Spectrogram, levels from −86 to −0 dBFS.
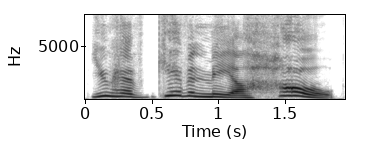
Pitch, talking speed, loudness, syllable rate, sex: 270 Hz, 185 wpm, -14 LUFS, 3.8 syllables/s, female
